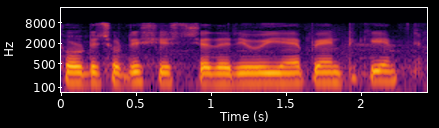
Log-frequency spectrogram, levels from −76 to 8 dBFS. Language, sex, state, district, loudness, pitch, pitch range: Hindi, male, Uttar Pradesh, Shamli, -15 LUFS, 135 Hz, 135-140 Hz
